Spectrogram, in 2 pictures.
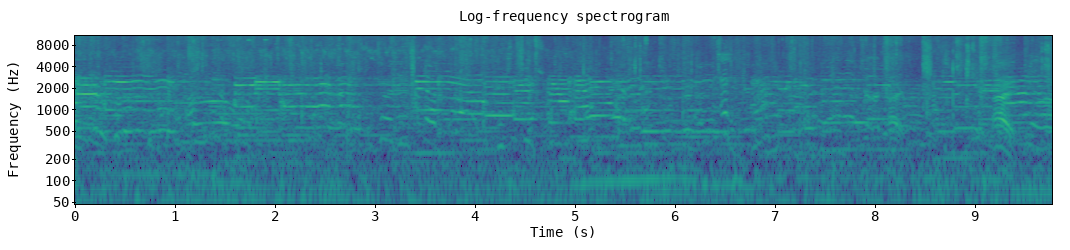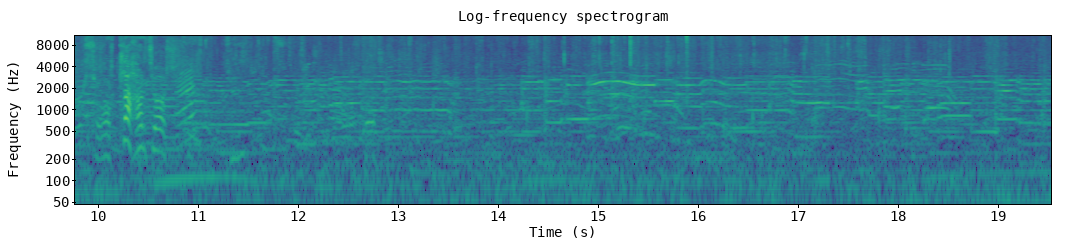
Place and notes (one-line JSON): {"title": "Khoroo, Ulaanbaatar, Mongolei - Walk to the park", "date": "2013-06-01 14:55:00", "description": "children's day in ub, everyone is walking to the amusement park", "latitude": "47.91", "longitude": "106.92", "altitude": "1290", "timezone": "Asia/Ulaanbaatar"}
